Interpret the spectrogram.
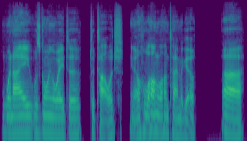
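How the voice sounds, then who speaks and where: Man in his forties, gravelly voice, rambling podcast co-host, dry sound. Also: mid-range voice, little pitch movement, moderate pace, a little mellow, dry recording. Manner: rambling, reflective. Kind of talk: casual chat.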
